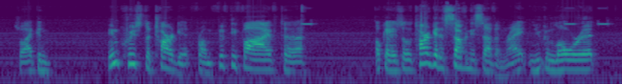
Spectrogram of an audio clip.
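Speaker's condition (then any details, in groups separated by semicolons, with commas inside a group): No condition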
